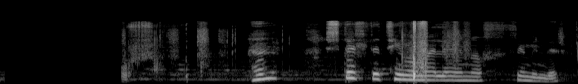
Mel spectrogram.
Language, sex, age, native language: Icelandic, male, 18-19, Icelandic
